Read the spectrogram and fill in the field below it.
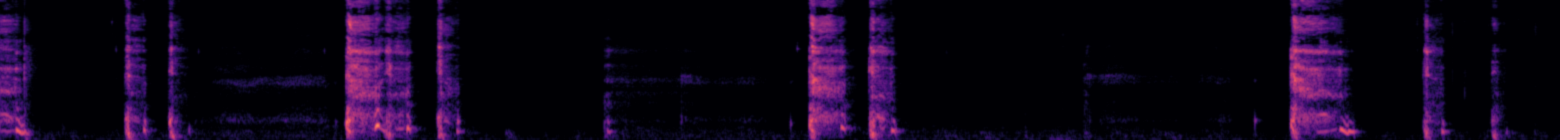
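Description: Repeated harsh, dry cough bursts in short clusters of two or three, with quiet breathing between.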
